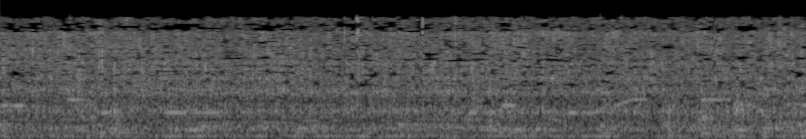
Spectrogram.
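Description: Hot oil sizzling steadily as spice-coated pieces deep-fry in a pot.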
